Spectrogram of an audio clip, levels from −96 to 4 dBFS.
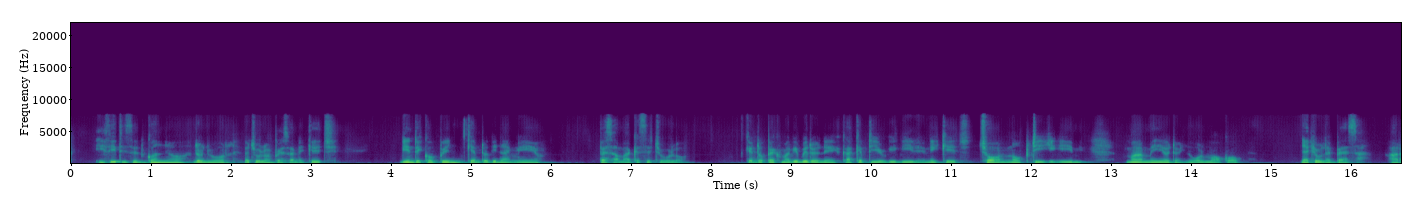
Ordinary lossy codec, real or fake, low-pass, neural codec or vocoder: none; fake; none; codec, 16 kHz, 1 kbps, X-Codec, HuBERT features, trained on LibriSpeech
